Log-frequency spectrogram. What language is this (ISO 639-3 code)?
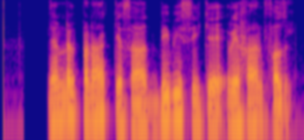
urd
